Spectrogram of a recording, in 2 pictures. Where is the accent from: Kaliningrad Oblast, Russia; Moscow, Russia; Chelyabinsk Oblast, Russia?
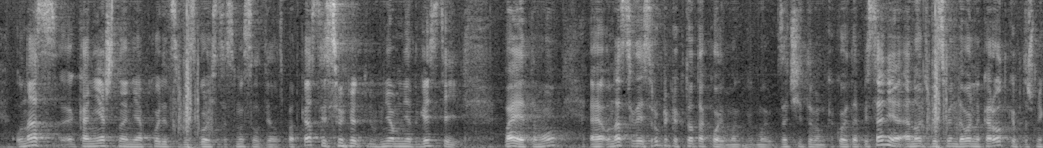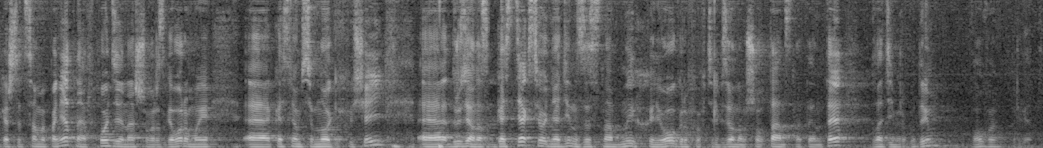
Moscow, Russia; я родился в Москве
